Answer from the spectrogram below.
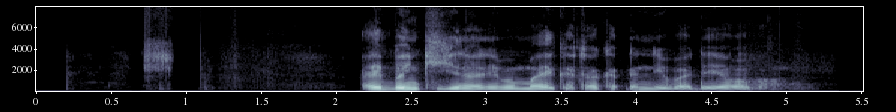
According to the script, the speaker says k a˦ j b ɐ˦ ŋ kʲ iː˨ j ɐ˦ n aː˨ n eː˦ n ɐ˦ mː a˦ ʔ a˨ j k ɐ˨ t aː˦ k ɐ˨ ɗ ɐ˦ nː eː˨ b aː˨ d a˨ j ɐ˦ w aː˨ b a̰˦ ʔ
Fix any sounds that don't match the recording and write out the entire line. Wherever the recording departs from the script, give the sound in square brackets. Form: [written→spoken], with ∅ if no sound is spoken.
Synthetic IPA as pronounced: [k→ʔ] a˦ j b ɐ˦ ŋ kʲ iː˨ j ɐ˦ n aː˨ n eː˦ [n→m] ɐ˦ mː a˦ ʔ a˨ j k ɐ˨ t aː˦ k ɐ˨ ɗ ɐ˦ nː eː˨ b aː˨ d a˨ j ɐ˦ w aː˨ b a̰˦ ʔ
